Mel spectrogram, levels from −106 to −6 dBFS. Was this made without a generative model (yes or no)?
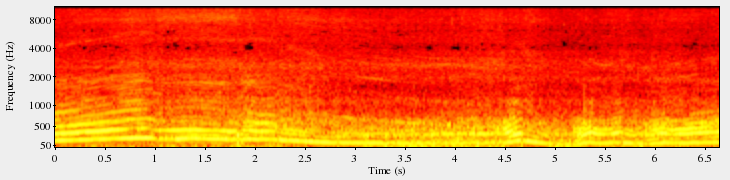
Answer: yes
